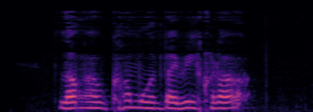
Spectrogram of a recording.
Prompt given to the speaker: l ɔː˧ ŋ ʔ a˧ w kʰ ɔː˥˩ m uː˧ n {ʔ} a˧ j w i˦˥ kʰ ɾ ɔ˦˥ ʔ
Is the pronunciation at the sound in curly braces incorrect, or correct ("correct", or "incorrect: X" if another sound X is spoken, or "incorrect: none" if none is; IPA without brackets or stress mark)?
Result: incorrect: p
